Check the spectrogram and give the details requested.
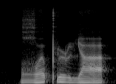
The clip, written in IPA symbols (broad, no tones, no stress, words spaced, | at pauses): ʁʷəpʼʉɭʎa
